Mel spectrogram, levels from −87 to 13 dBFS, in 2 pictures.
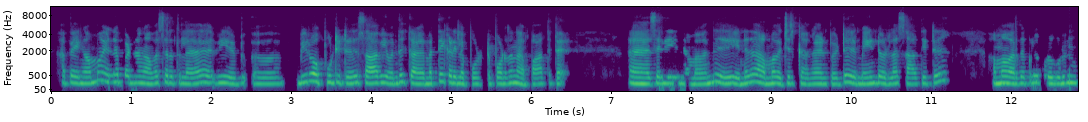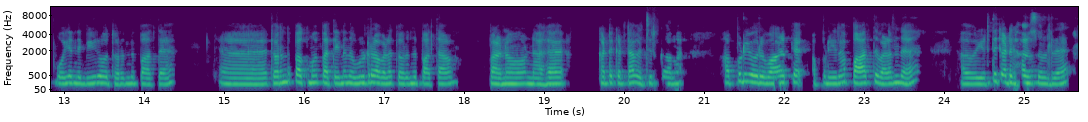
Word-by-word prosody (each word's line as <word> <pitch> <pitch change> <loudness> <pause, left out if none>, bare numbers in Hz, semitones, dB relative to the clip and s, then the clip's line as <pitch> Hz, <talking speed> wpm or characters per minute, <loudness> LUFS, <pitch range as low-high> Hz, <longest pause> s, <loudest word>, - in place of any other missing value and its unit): அப்போ 230 +1 -3
எங்க 215 0 +1
அம்மா 255 +8 -1
என்ன 255 - -3
பண்ணாங்க 225 -2 0
அவசரத்துல, 220 -2 -2 0.4
வி 235 - +1
அ - - -4 0.8
பீரோவ 275 +3 +4
பூட்டிட்டு 235 -3 0 0.2
சாவிய 225 +1 +4
வந்து 240 +5 0
அ - - +3 0.2
மெத்தைக்கு 240 +4 -1
அடியில 215 -2 +2
போட்டு 200 +1 -5
போனது 205 +2 0
நான் 190 0 -3
பார்த்துட்டன். 205 +1 -3 0.8
அ - - +5 0.3
"சரி 215 0 +1 0.2
நம்ம 195 0 -3
வந்து 225 +5 +1 0.3
என்னதான் 230 +4 +2
அம்மா 210 +2 +3
வச்சிருக்காங்கன்னு" 200 0 -2
போயிட்டு 195 +6 -1 0.2
மெயின் 210 +2 +1
டோர்லாம் 215 0 -1
சாத்திட்டு 205 +4 -3 0.7
அம்மா 225 +2 +6
வரதுக்குள்ள 215 +3 0
குடு 210 -2 +2
குடுன்னு 230 +2 +2
போய் 215 +2 +1
அந்த 215 - +1
பீரோவ 225 +1 +2
தொறந்து 205 +2 -2
பார்த்தன். 195 +2 -3 1.0
ஆ. - - -1 0.3
தொறந்து 245 +4 +2
பார்க்கும்போது 240 -1 +2
பார்த்தீங்கன்னா 220 0 +1
இந்த 215 - +2
உள்ட்ராவுல 225 -2 +2
தொறந்து 210 +1 0
பார்த்தா 200 +1 -2 0.6
பணம், 205 0 +3 0.2
நகை 195 +2 +2 0.6
கட்டுக்கட்டா 225 0 -1
வச்சிருக்காங்க. 210 0 -4 0.6
அப்படி 275 +5 -1
ஒரு 225 -1 +4
வாழ்க்கை. 240 +3 +2 0.2
அப்படியெல்லாம் 215 +6 -2
பார்த்து 225 +3 +4
வளர்ந்தேன். 215 +2 +1 0.6
அ - - -3
ஒரு 200 - 0
எடுத்துக்காட்டுக்காக 235 0 +2
சொல்றன். 205 +2 0
215 Hz, 140 wpm, -23 LUFS, 205-230 Hz, 1.0 s, அம்மா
